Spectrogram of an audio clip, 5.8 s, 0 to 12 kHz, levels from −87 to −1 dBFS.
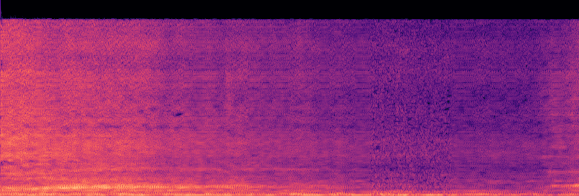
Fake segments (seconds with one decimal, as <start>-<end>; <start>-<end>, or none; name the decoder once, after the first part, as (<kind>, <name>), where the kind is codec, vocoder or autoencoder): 0.0-3.7 (vocoder, Vocos); 4.5-5.8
